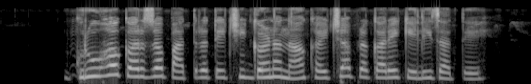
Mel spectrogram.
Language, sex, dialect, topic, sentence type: Marathi, female, Southern Konkan, banking, question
